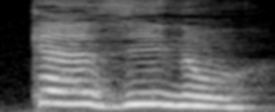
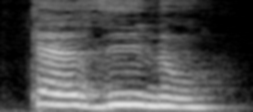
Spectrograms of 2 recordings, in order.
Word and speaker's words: Casino: Une marque de supermarché, Casino. Casino. Regardez. A, c'est une voyelle. I, c'est une voyelle. Je dis Z. Casino.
